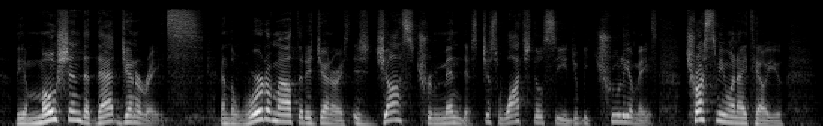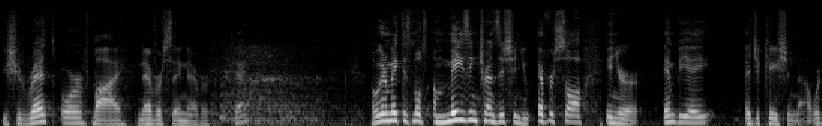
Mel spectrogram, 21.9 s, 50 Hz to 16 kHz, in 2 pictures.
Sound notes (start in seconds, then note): 13.8 audience laughing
